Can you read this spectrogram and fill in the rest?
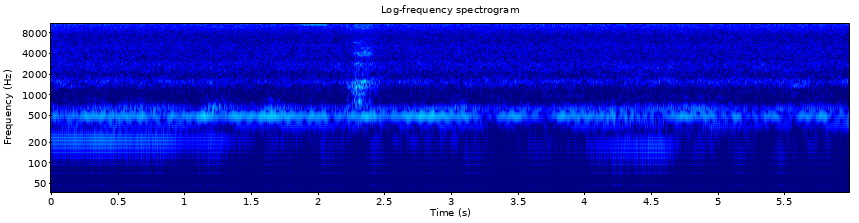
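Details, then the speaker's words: Fasco Heat Cycler model C52 commercial/industrial ceiling fan running: quiet, steady motor hum with faint tonal drone and slight metallic ring; not silent, between bedroom and living-room loudness, meant to hang high up. "Well, it is all metal on metal and plastic. I mean, it's not awful. I mean, It's on the cusp between bedroom and living room."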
